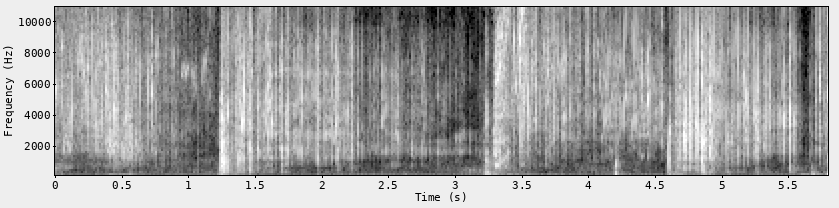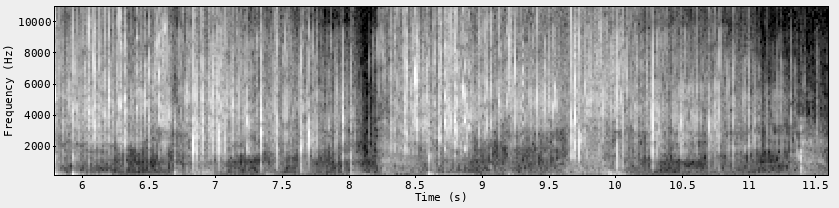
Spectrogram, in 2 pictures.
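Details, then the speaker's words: Water gun rebuilt as a demonstration shock absorber, held close to the microphone: fine, fizzy crackling in bursts as the fluid is pumped, cavitation vapor bubbles collapsing into tiny shock waves that over time damage a shock. "Can you hear the tiny little crackling? Well when the pressure actually equalizes, eventually the bubbles of course they collapse and when they collapse they create little shock waves"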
